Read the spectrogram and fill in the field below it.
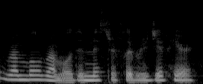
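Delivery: usual speaking voice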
